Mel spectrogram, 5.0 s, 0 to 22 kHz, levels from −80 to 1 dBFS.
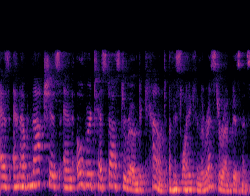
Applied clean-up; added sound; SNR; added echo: neural separator model SepFormer DNS4.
